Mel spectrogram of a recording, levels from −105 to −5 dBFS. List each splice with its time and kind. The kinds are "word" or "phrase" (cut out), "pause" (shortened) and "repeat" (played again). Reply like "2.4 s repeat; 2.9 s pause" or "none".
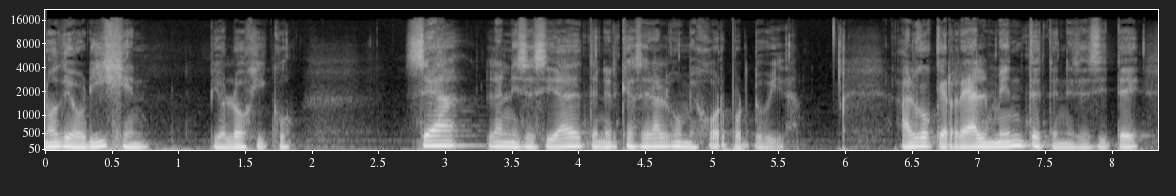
none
